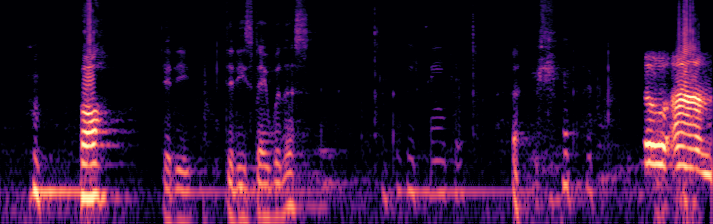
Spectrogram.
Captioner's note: laugh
